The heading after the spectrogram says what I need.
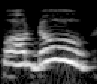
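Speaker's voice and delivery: high, loud mock wail; drawn-out, melodramatic cry of loss; grieving cry. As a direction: wail it in hammed-up grief. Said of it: "kind of grieving over him".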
